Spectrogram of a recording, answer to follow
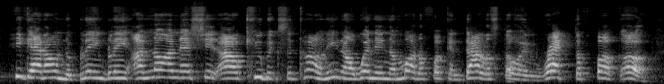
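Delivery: ordinary talk, nothing marked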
